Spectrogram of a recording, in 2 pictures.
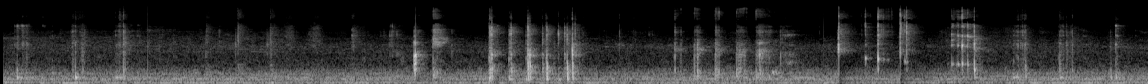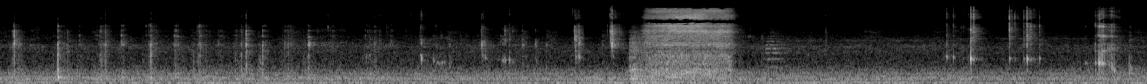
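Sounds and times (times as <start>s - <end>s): chewing crisp fruit: 0.0s - 4.1s, 8.4s - 17.7s, 21.0s - 22.9s.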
